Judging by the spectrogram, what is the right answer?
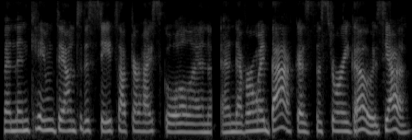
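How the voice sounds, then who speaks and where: Casting: Canadian woman guest, chatty and reflective, mid pitch, dry close sound. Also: fairly even intonation, moderate pace, dry recording. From eastern Canada. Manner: chatty, reflective, self-correcting. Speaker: guest, UX expert. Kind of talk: conversational interview.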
